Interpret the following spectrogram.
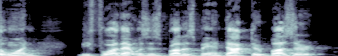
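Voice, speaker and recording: Against a quiet background, a man projects a raised, high-pitched voice with a bright, sharp tone at a moderate pace. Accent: New York. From New York. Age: 50s. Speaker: web show host. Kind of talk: interview. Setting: video call. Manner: animated. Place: office. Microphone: video call.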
